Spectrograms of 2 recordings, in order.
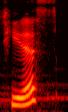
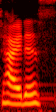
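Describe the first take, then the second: First: The name has its canonical, original pronunciation. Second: The name has a North American pronunciation. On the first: The speaker calls it right. "it actually is canonically pronounced Tidus" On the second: The speaker calls it wrong. "I've been saying Tidus, I do believe from what I've heard that that tends to be a pretty North American or maybe Western pronunciation"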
